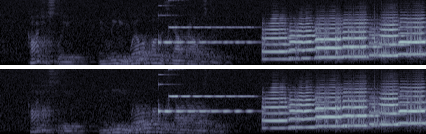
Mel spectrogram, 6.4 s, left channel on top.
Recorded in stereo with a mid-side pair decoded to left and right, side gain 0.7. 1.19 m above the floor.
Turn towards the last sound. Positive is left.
turn(degrees=0)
